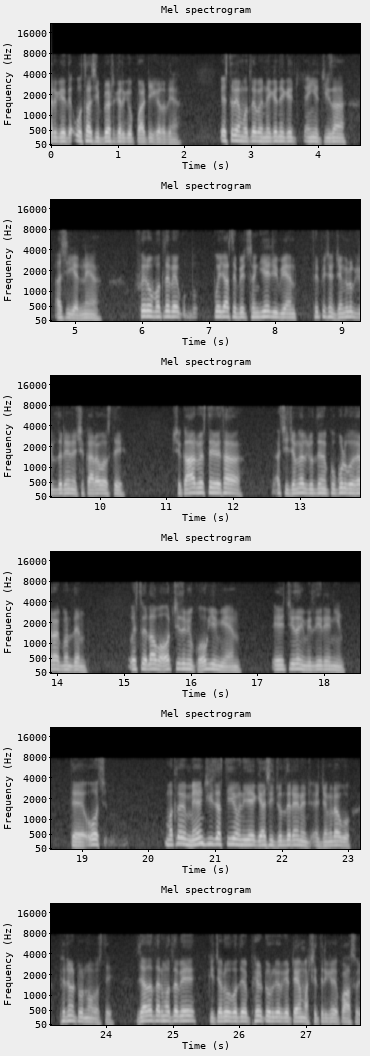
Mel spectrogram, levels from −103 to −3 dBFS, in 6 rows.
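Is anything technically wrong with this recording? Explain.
No, nothing's wrong here: the speech has simply been through a call's microphone processing, so the lowest bass is trimmed and nothing reaches above 8 kHz, which is just how that path normally sounds.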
